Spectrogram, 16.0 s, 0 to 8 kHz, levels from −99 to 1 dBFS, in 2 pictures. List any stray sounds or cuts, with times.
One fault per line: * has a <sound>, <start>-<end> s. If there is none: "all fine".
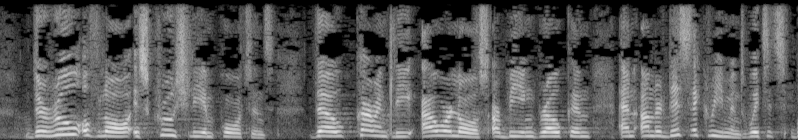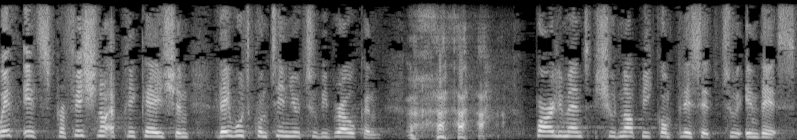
* has a laugh, 12.0-13.1 s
